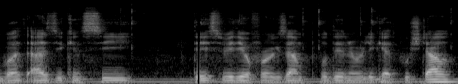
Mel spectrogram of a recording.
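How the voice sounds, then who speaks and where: Soft-spoken and very deep in pitch, a man talks at a moderate pace with lively intonation amid audible room echo. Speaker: YouTube shorts creator. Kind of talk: screen-share tutorial. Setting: home room. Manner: casual, filler-heavy.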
